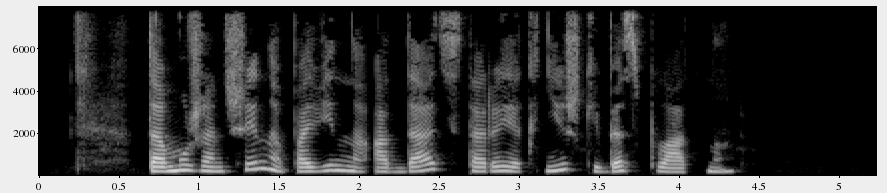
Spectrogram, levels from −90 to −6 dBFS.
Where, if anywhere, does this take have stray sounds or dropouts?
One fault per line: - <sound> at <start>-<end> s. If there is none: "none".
none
